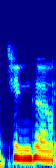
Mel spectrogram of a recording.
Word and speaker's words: Tineco: It's the Tinco A10D vacuum.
